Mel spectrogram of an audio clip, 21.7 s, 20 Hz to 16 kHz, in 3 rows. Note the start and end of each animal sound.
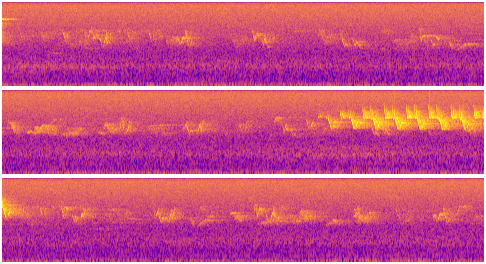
[0.00, 21.69] Red-eyed Vireo (Vireo olivaceus)
[0.63, 2.58] Ovenbird (Seiurus aurocapilla)
[6.15, 8.97] Scarlet Tanager (Piranga olivacea)
[8.84, 9.93] Eastern Wood-Pewee (Contopus virens)
[11.80, 14.63] Ovenbird (Seiurus aurocapilla)
[17.27, 20.24] Scarlet Tanager (Piranga olivacea)

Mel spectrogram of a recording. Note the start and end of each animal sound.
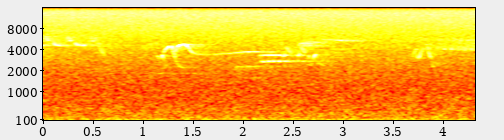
[0.00, 0.68] Yellow-rumped Warbler (Setophaga coronata)
[0.00, 4.33] Red-eyed Vireo (Vireo olivaceus)
[1.03, 2.57] Eastern Wood-Pewee (Contopus virens)
[2.11, 2.99] Wood Thrush (Hylocichla mustelina)
[3.35, 4.33] Pine Warbler (Setophaga pinus)

